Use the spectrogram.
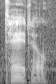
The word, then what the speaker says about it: Tayto: You need to get your hands on some Tato. It's spelled Tayto.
